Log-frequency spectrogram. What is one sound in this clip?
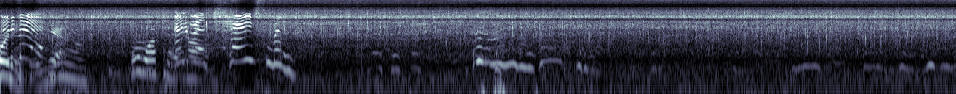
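Water sprays softly from fountain jets.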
